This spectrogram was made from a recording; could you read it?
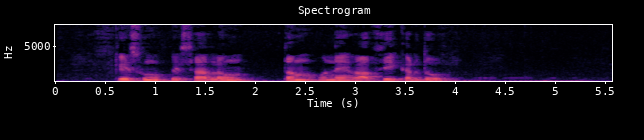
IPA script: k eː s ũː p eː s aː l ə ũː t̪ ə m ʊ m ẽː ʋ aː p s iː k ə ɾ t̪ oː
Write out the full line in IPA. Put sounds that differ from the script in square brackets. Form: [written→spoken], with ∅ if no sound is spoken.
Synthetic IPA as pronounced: k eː s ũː p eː s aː l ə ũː t̪ ə m ʊ [m→n] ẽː ʋ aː p s iː k ə ɾ [t̪→d̪] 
